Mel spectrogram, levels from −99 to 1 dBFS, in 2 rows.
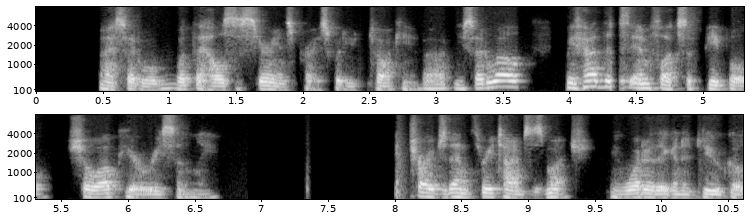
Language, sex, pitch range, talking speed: English, male, 120-140 Hz, 235 wpm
